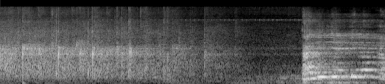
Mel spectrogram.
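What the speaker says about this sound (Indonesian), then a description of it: "Kasih tepuk tangan untuk Tuhan." A church congregation claps at a Lunar New Year sermon, scattered applause under a preacher's voice that thins out, then a sudden loud burst of brighter sound takes over near the end.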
